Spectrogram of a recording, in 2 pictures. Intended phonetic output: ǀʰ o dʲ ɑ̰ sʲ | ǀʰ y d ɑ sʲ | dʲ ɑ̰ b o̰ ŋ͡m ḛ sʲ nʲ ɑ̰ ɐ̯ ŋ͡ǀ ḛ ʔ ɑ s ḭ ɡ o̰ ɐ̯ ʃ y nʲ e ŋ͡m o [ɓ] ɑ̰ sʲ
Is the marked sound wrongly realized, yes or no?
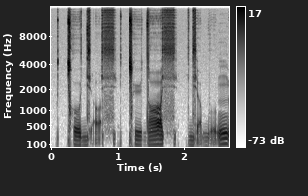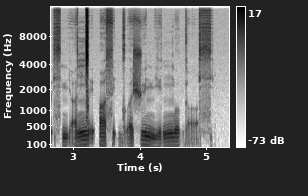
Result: yes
